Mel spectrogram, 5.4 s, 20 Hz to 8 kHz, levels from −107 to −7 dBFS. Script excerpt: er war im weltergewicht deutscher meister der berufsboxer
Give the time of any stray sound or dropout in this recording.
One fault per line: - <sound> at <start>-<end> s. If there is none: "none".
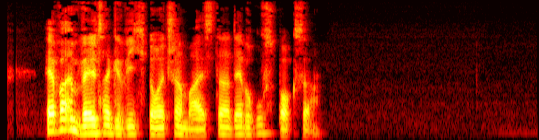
none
